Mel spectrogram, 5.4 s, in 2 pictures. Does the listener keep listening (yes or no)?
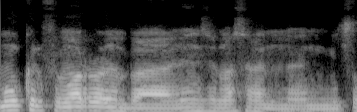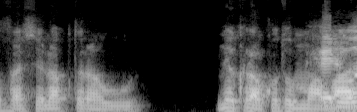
no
